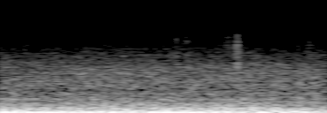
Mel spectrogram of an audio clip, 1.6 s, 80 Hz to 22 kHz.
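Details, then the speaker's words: BMW E36, sat since December, lost a cylinder after refuelling: heavy, uneven low rumble, shaking, no power, check-engine light flashed briefly; owner suspected injector or ignition, original coils; misfire from failed ignition coils and plugs. "it is running like [ __ ] there's no power shaking real bad it threw an engine light for a second it went back off i've either got a bad injector or i got an ignition issue"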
